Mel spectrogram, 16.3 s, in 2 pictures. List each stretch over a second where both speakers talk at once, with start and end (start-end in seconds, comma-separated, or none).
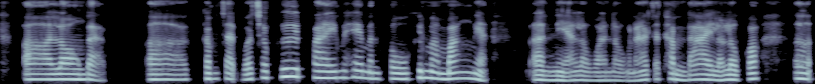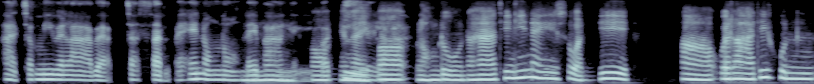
10.6-12.2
